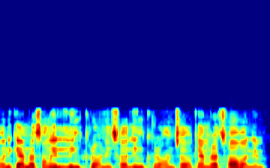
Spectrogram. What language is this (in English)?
Nepali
